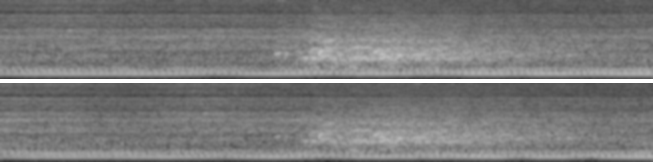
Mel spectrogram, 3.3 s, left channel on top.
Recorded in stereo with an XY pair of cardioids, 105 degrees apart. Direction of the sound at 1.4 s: 60° left.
